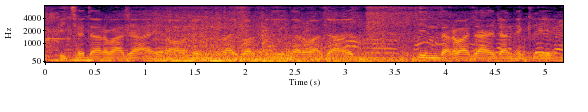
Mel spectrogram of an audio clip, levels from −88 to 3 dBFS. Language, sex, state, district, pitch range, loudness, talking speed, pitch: Hindi, male, Odisha, Nuapada, 100-110 Hz, -14 LUFS, 185 wpm, 105 Hz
